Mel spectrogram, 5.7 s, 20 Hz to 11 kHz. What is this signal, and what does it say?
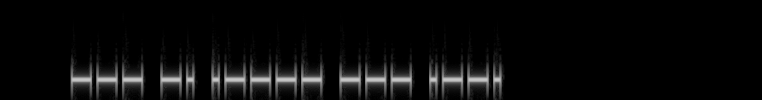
Morse code, heard as a keyed tone, about 25 wpm, 700 Hz. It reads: ON1OP
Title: DXCC-100 Call Signs - 5 Characters - Repeated 2x - 25wpm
